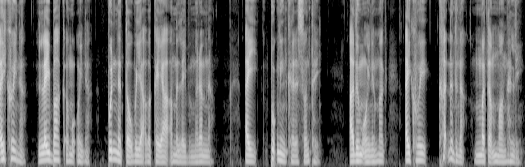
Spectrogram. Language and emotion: Manipuri, sad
